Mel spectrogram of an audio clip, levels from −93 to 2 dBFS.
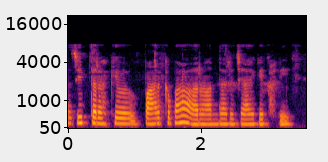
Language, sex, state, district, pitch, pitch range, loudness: Bhojpuri, female, Jharkhand, Palamu, 180 Hz, 170-200 Hz, -20 LUFS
